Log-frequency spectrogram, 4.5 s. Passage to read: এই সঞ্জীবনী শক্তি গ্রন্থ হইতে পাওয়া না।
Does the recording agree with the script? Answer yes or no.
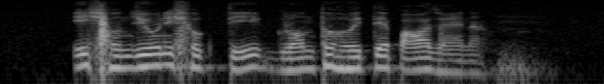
no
